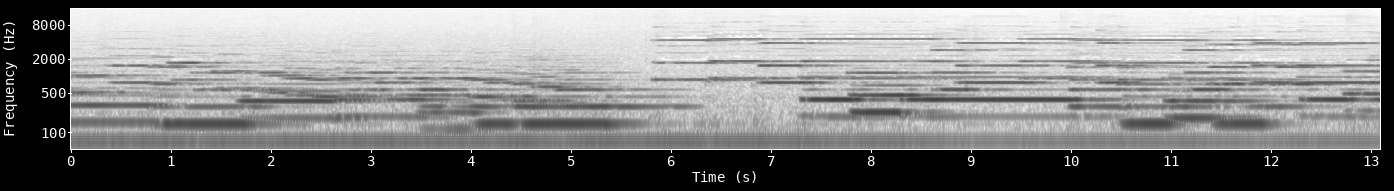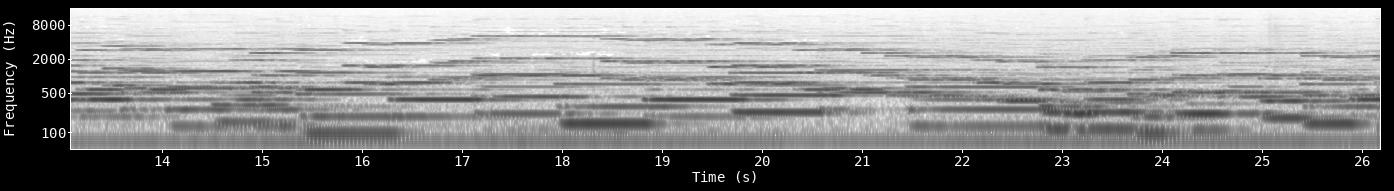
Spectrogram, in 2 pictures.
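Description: Organ playing a slow piece of held chords under a moving melody, the notes changing about once a second.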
